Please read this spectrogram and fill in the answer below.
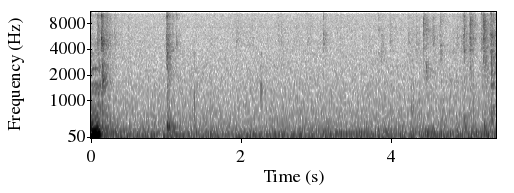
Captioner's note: silence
